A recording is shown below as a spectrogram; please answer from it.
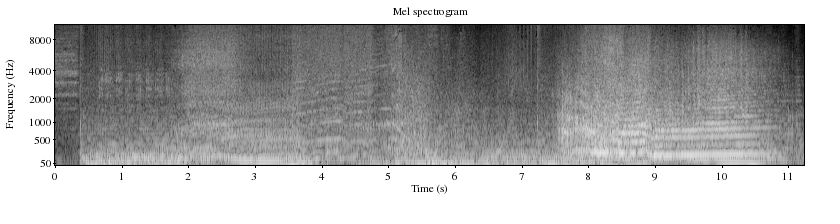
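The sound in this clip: A rally car drives in the World Rally Championship video game WRC 9, its engine revving through repeated rising notes between gear changes, growing louder toward the end before easing off.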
